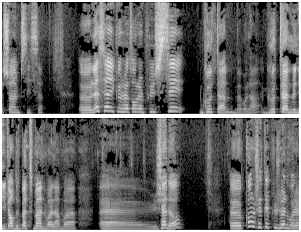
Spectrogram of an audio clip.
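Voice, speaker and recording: A woman's voice: fairly high pitch, clear, resonant tone. A young woman hosting a casual podcast about the series she loves, hesitant and full of fillers and restarts. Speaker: podcast host.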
